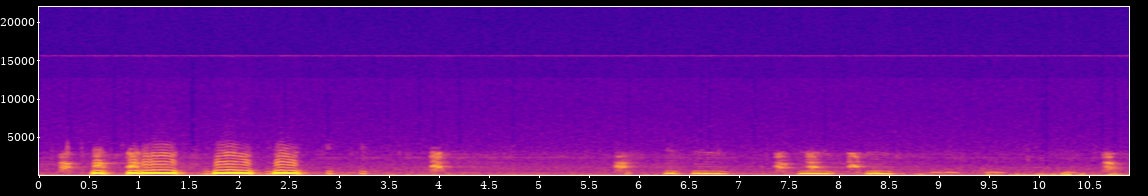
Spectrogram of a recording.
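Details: Great horned owl female at a tree nest at 5 pm, live nest camera, male in the background and possibly a second female far off; loud, deep hoots in a quick burst, then fainter hoots trailing off over several seconds.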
